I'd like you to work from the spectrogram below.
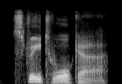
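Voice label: "streetwalker", British English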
